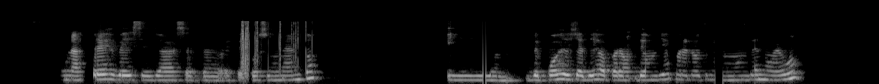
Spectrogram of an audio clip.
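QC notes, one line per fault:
2.40–3.14 s, cable scratch noise: a dense, uneven rustling scrape sits on top of the speech for about three-quarters of a second, at roughly 5 dB below the speech level, so it's quite prominent. It sounds like a contact whose resistance jumps about rapidly while it's moved, most likely a worn cable, connector or control being handled. Each resistance jump becomes a small noise burst, and together they smear into that scratchy texture.
4.83–4.86 s and 7.15–7.28 s, packet loss on an ADPCM call: two hard-edged dropouts, the first 30 ms long and the second 80 ms, which suggests a few packets and then several more going missing. The line is G.722, an ADPCM codec, so the decoder's predictor and step size lose track of the sender's during each gap. When the speech comes back it's slightly distorted, and it settles within a few tens of milliseconds.
6.45–7.55 s, channel delay (comb filtering): for just over a second the speech turns hollow and phasey. 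One channel lags the other by a bit under a millisecond, and once the two are summed to mono, the content they share cancels at evenly spaced frequencies. The first notch lands around 700 Hz, and the rest repeat up the spectrum about every 1.4 kHz, so the dip sits right in the body of the voice. This overlaps the second dropout near 7.2 s.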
